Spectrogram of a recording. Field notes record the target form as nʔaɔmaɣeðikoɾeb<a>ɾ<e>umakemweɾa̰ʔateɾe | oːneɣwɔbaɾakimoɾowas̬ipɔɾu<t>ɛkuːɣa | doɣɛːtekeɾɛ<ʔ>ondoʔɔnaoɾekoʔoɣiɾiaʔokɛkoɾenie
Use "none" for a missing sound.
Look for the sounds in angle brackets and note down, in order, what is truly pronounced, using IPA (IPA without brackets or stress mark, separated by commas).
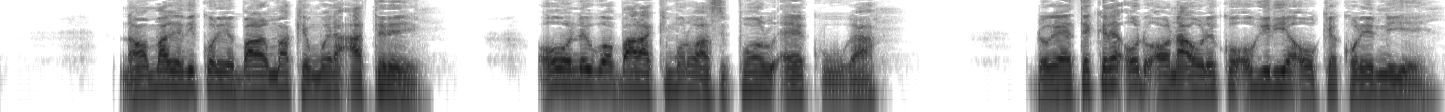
a, a, ʔ, ʔ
